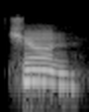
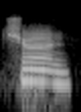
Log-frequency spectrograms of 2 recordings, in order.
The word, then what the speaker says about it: schön: Yeah, this one is very long, this vowel. And this sound of this O umlaut is long because here you don't have repeated consonant like tete or consonant following after this.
